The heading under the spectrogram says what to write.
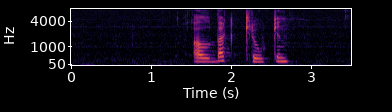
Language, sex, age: Norwegian, female, 22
